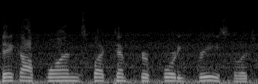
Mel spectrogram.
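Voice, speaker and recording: A man with a fairly high pitch is heard, and noticeable background noise runs behind him. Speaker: flight sim streamer. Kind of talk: live gameplay commentary.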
